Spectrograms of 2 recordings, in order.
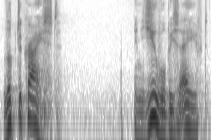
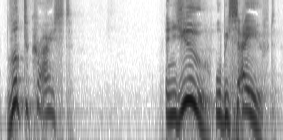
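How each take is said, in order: First: Said in the usual way. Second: Slow, drawn-out plea; slow appeal. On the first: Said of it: "repeated plainly, then preached". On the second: Shown as a demonstration. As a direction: stretch each word as an appeal. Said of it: "repeated slowly as appeal".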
